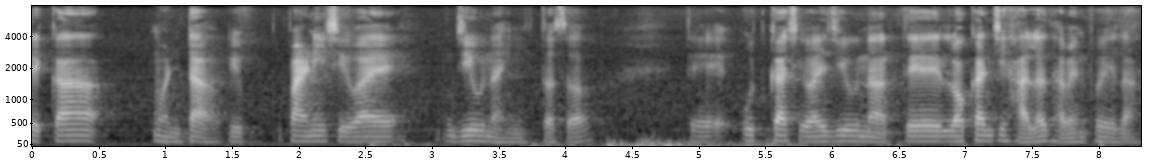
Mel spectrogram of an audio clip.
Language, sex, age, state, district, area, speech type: Goan Konkani, male, 30-45, Goa, Bardez, rural, spontaneous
